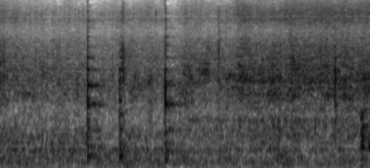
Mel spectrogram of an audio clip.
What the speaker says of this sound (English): let me just do a quick stir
